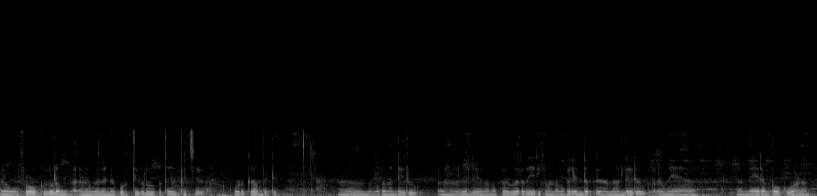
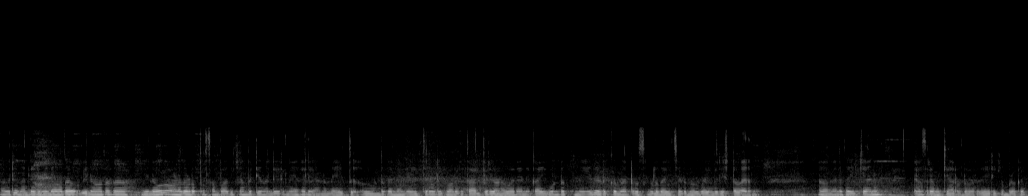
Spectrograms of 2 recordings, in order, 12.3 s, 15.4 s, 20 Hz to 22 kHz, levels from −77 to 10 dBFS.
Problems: none marked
